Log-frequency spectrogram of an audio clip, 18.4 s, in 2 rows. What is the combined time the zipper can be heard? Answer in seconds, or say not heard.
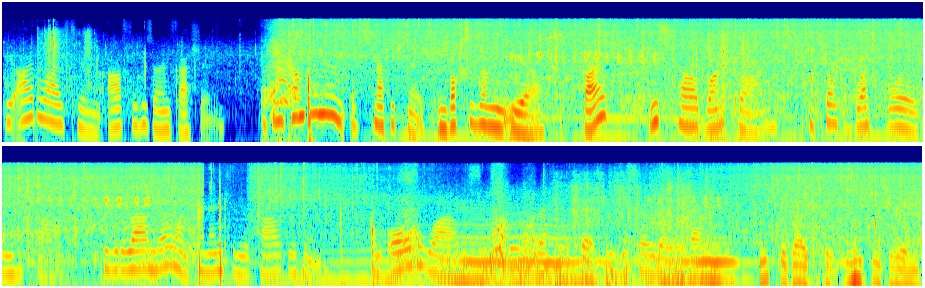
2 s.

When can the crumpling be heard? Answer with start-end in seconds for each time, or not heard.
0.3-0.9, 6.8-8.1, 14.6-16.4.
